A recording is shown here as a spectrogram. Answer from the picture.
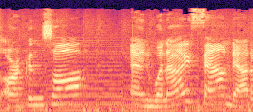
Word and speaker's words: Arkansas: Arkansas is spelled like Arkansas but it's not pronounced our cancers it's pronounced Arkansas and when I found out about that for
